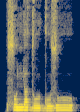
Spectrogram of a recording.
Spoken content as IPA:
sʰ ɔ˦ ɲ ä˦ d o˨ ʊ̯ ɡ o˨ z o˦

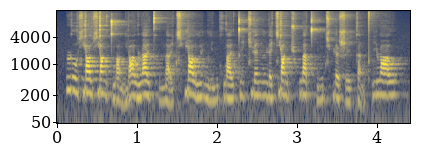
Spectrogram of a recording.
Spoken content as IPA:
ɻ o˥˧ ʊ̯ ɕ j ɑ˥˧ ʊ̯ ɕ j ɑ˥˩ ŋ t̪ w ɑ̰˨˩ ŋ j ɑ˥˧ ʊ̯ ɻ a˥˩ ɪ̯ kʰ u˩ n̪ a̰˨˩ ɪ̯ t͡ɕʰ j ɑ˥˧ ʊ̯ l y˥˩ n l i˧˥ ŋ x w a˧˥ ɪ̯ t̪ i˧˥ t͡ɕ ɥ ɛ˥ n l ɥ ɛ˧˥ t͡ɕ j ɑ˥˧ ŋ ʈ͡ʂʰ w ä˥˩ t̪ʰ i˧˥ n t͡ɕʰ ɥ ɛ˥˩ ʂ e˧˥ ɪ̯ k a̰˨˩ n pʰ i˥ ɻ ɑ˥ ʊ̯

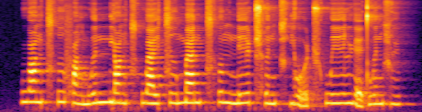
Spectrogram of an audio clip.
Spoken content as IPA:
w ɑ˥˧ ŋ t͡sʰ ɹ̩˥˩ f ɑ˩ ŋ m w ə˥ n n̪ j ɑ˧˥ ŋ t͡sʰ w a˧˥ ɪ̯ t͡s ɹ̩˧˥ m a˥ n t͡sʰ ɤ˥˩ ŋ n̪ e˥ ɪ̯ ʈ͡ʂʰ ə˧˥ n t͡ɕʰ j o̰˨˩ ʊ̯ ʈ͡ʂʰ w e˥ ɪ̯ l ɥ ɛ̰˨˩ t̪ w ə˥˩ n ɕ y˩

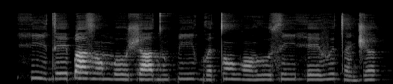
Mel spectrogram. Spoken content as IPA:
h iː˦˨ d eː˧ ɓ a˦ z ɔ̃˧ m oː˧ ʃ aː˧ d ũ˨ k͡p iː˧ ɡʷ ɛ˨ t ɔ̃˧ w ɔ̃˨ ɣ u˨ s iː˧ h eː˧ v ɨ˦ t ɛ̃˨ d͡ʒ ə˦

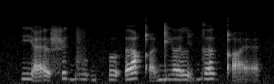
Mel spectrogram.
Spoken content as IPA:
j æ̰ ʂ i ɡ v ʊ ɡ pʰ ʊ ʔ ɜ qʼ ḭ ɡ j ə l ḭ ɡ ɜ ɡ qʼ æ̰

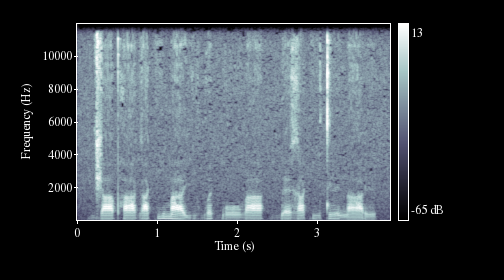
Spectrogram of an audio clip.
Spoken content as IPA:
d͡ʒ aː˨ pʰ aː˨ ɡ a˦ k i˦ m aː˨ j i˨ ɡʷ ɛ˦˨ ɡ͡b oː˨ β a˦ | ɡ͡b ɛ˨ ɣ a˨ k i˨ t ɪ˦˨ n aː˨ ɾ ɪ˨

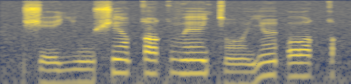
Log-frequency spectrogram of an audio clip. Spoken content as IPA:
ʃ e˩ ʎ u˩ ʃ ɛ̃˥ q ɛ˥ q v ɛ̃˥ c ɔ̃˩ j ə̃˥ ʔ ɔ˥ q

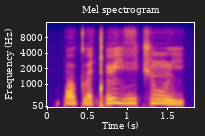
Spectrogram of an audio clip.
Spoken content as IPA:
p ɔ tʷ ɛ ǃʼ ʏ j e̤ t͡ʃ ũ j

